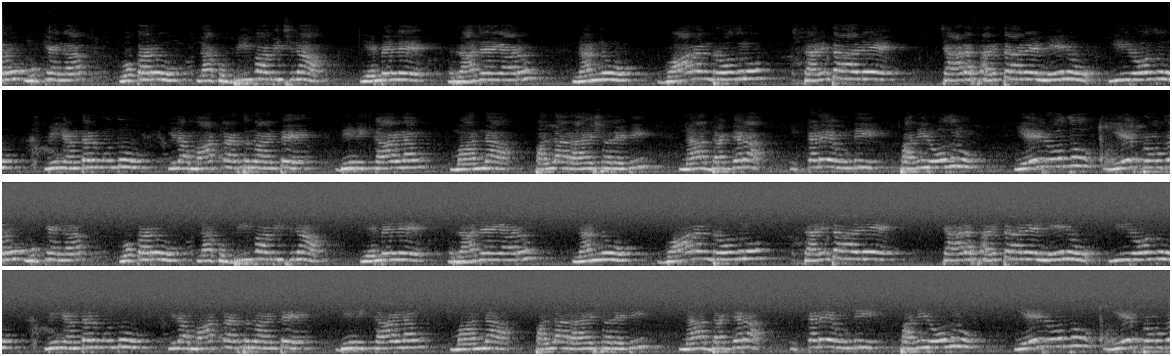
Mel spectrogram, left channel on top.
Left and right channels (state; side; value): noise; right; hiss, 6 dB below the sound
